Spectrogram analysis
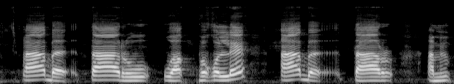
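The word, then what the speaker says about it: الْأَبْتَرُ: এরকম ভাবে পড়তে হয় আব তার র এর উপর পেশকে বাদ দিয়ে দিব এখন আমরা এই বা এর মধ্যে ধাক্কা দিয়ে পড়বো কারণ বা টা হলো কলকলার হরফ তাহলে কিভাবে পড়বো হুয়াল আব তার এরকম ভাবে শিখবো এবার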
